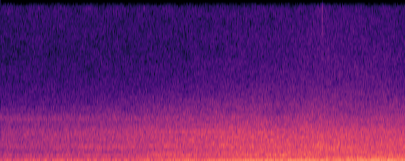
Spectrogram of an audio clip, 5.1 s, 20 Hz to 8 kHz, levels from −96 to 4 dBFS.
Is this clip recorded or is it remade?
recorded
